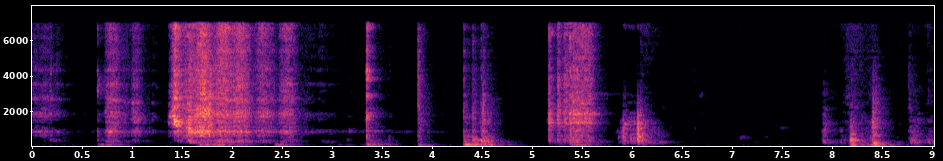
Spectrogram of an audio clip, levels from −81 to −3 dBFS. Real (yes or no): no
